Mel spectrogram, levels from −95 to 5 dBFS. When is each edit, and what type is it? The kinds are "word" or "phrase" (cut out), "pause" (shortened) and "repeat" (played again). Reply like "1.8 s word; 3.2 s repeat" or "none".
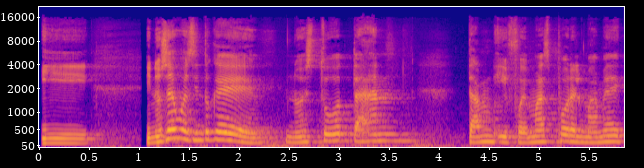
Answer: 1.0 s pause; 4.5 s word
